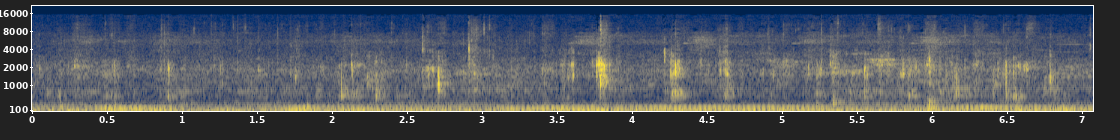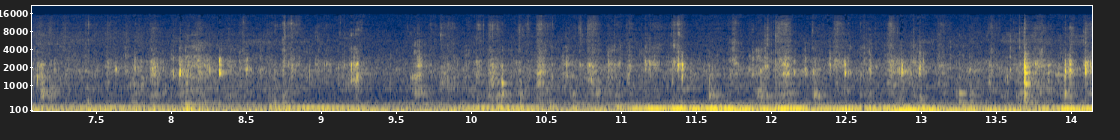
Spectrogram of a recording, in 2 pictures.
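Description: Labrador-mix dog eating from a stainless steel bowl: quiet chewing and licking with many small irregular clicks. A faint, steady low hum runs underneath.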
